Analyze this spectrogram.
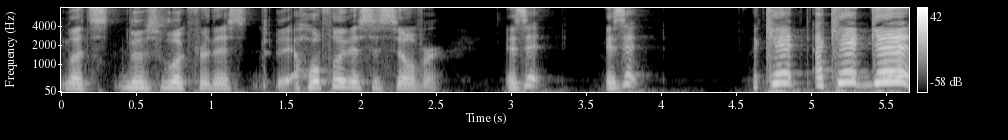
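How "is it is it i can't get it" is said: frantic, freaking-out voice, pitched much higher. Hunting for silver in a game and unable to get it, freaking out. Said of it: "I'm legitimately freaking out right now".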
